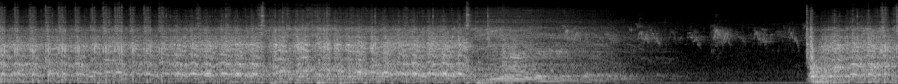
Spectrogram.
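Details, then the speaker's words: Massey Ferguson 65 tractor after carburetor cleaning, brake on, cranking: sluggish, uneven cranking that sags and dies away before catching again, sounds a little more lively; the starter has issues and is not working right. "sounds a little more lively the starters not working"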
